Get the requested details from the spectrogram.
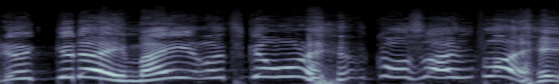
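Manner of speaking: high-pitched Australian accent. Retelling the reply to their kid saying daddy, in a put-on Australian accent. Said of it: "am I in Australia?".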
